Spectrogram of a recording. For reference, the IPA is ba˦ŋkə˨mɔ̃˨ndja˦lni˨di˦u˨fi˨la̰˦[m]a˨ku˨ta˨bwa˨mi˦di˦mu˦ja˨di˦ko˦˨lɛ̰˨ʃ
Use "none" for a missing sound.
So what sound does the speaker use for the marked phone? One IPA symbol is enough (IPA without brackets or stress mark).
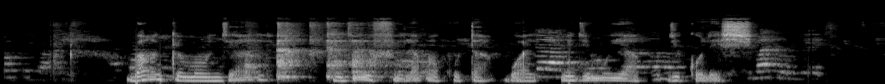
m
